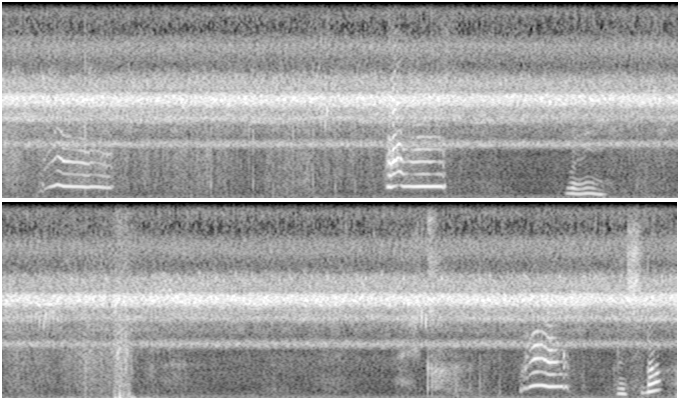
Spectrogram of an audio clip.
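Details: At night a hungry domestic cat at a campsite meows repeatedly: about six separate meows, some drawn-out and bending, others short and wavering, spread across the stretch, with a steady high whine and an occasional thump.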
